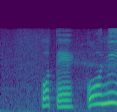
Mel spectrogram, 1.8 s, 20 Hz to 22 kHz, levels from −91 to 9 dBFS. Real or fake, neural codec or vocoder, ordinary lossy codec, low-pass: real; none; none; none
